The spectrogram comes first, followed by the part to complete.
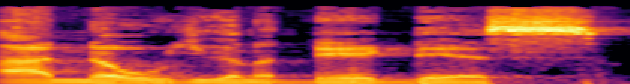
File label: i know you going to dig this male; Voice; introductions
